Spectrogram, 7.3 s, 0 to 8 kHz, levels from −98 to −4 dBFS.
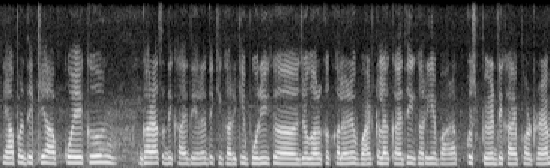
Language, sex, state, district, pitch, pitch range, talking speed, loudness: Hindi, female, Bihar, Araria, 255 Hz, 245-270 Hz, 260 wpm, -16 LUFS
